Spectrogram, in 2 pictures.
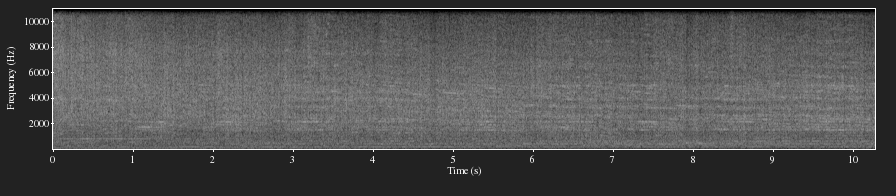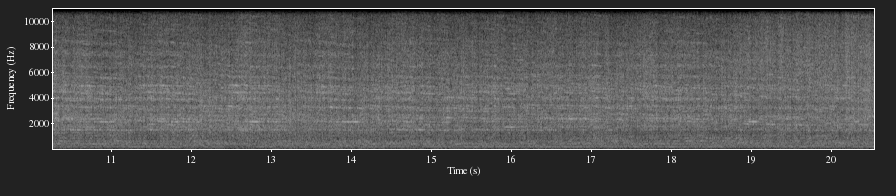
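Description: Union Pacific mixed freight train rolling past close by, its freight cars' steel wheels running on the rails in a loud, steady clatter.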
